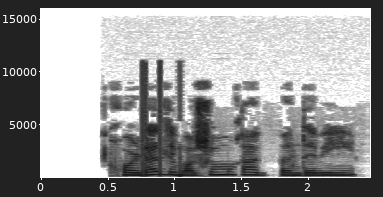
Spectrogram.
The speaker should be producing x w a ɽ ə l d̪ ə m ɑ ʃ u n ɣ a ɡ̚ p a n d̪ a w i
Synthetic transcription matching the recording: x w a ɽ ə l d̪ ə m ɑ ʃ u m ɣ a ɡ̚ b a n d̪ a w i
